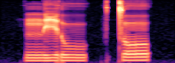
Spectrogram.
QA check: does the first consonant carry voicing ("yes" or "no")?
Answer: yes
